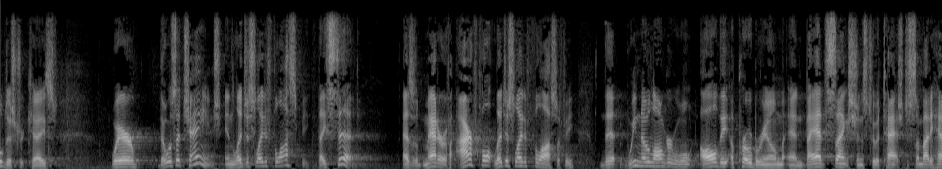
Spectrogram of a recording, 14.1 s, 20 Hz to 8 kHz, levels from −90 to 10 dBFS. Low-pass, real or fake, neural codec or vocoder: 7.2 kHz; real; none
